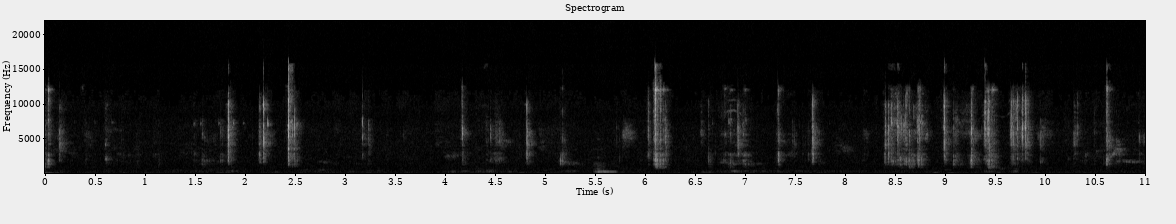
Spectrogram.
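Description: Screwdriver clicking and scraping on the terminal screws of a socket in a plastic switch box: faint irregular ticks, with a short scrape about eight and a half seconds in.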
